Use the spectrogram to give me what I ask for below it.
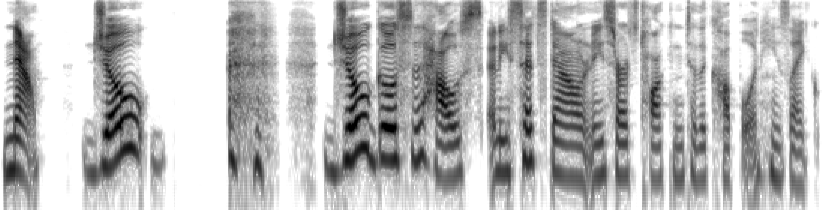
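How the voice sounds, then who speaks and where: A woman hosting a podcast tells a true-crime story in a loose, chatty way. She swears freely and breaks off for jokes and asides. Her voice sits at an ordinary middle pitch and sounds close and dry, with no room echo. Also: unhurried. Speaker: podcast host.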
